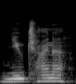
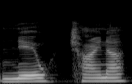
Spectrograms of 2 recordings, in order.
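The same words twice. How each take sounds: First: The name is run together as one word. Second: The name is said as two separate words. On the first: It is a single new name, unrelated to old China. The speaker calls it right. "That is one word" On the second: It means a new version of China. The speaker calls it wrong.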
